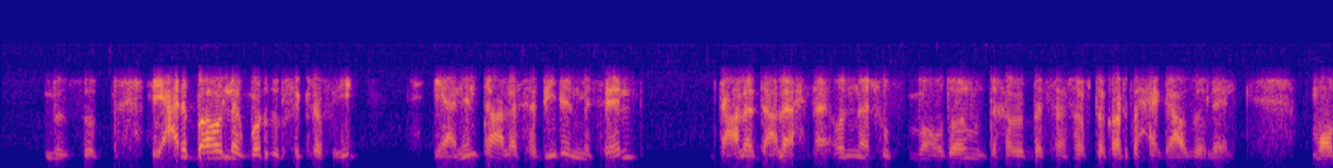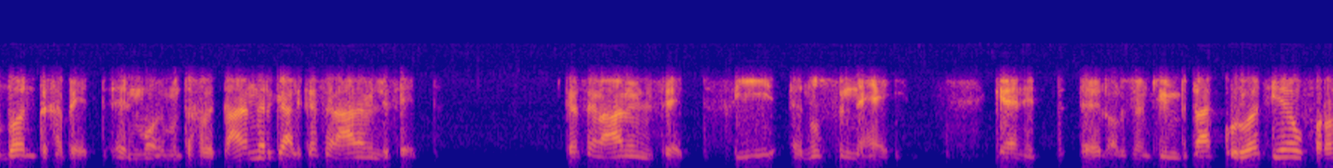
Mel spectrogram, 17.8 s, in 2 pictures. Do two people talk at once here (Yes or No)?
No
